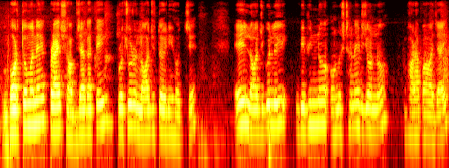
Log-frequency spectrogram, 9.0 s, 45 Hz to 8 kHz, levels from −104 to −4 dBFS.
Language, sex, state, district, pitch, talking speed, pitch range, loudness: Bengali, male, West Bengal, Paschim Medinipur, 145 Hz, 115 wpm, 135-165 Hz, -21 LUFS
